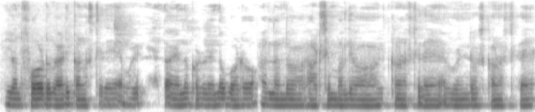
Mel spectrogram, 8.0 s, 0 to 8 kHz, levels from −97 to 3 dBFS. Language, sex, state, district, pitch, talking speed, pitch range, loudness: Kannada, male, Karnataka, Dharwad, 120 Hz, 105 wpm, 120-125 Hz, -40 LUFS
